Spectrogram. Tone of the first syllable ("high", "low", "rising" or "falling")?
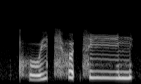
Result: rising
